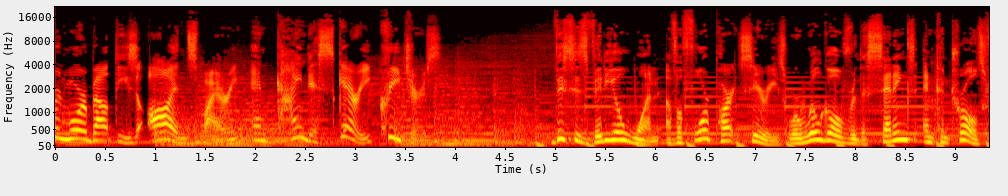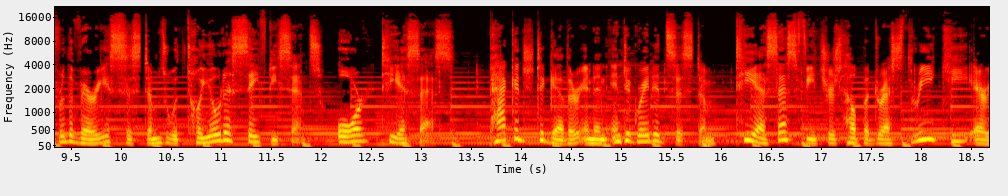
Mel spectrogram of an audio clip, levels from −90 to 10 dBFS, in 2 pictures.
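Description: No technical faults are audible.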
